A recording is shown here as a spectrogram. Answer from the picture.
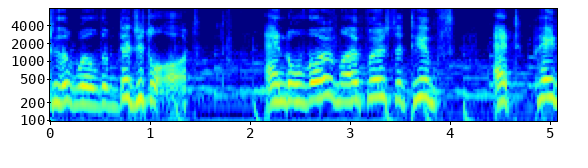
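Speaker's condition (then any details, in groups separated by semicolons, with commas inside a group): Cerebral palsy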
